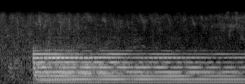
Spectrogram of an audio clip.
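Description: A church bell struck once, about a third of a second in, ringing on with many overtones and a slow fade as the previous stroke dies away, over a steady high hiss.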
